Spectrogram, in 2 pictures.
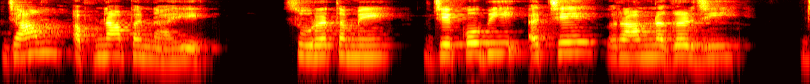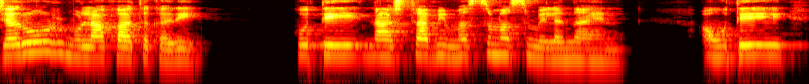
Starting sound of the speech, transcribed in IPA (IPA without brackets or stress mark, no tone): d͡ʑ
